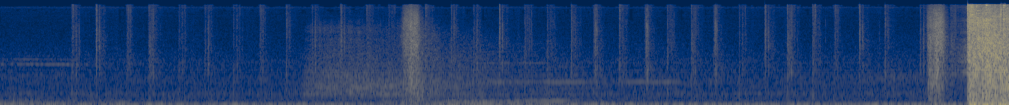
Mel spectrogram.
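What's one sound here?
Footsteps tap along at an even pace.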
